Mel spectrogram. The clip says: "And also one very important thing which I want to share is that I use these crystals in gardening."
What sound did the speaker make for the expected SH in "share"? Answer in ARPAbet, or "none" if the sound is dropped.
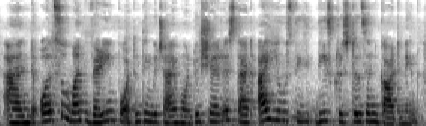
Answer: SH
